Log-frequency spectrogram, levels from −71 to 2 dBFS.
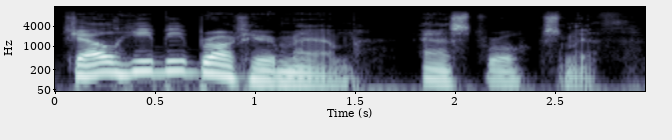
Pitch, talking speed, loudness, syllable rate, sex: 120 Hz, 165 wpm, -16 LUFS, 5.4 syllables/s, male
